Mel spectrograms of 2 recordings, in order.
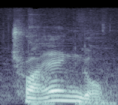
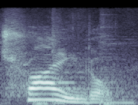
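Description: First: The stress is on the second syllable. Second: The stress is on the first syllable. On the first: The speaker calls it wrong. "而唔係triangle" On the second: The speaker calls it right. "三角形就應該讀做triangle"

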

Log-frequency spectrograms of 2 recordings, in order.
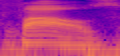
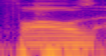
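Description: First: The vowel sounds like an a. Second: The vowel sounds like an o or u. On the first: The speaker calls it right. "It's an A, not a O or U" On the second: The speaker calls it wrong. "Why do you keep saying Falz?"

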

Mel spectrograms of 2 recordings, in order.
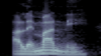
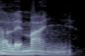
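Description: First: The name ends with a clear 'ee' vowel. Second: The name ends without a clear 'ee' vowel. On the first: The speaker calls it wrong. "Decirlo como una I porque es una I" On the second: The speaker calls it right. "pero es Alemany"

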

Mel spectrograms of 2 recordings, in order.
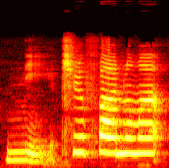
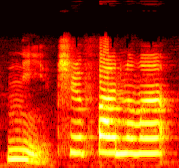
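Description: Both takes have the same delivery.

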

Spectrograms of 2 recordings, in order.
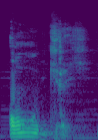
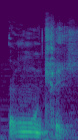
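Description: No difference in how they are said.

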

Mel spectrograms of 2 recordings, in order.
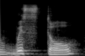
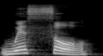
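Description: First: The t sound is clearly pronounced. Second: The t sound is silent. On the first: The speaker calls it wrong. "We don't say whistle" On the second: The speaker calls it right. "That T is kind of silent"

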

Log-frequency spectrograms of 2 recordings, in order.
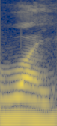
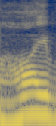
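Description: First: The word begins with a w sound. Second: The word begins with an h sound. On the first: The speaker calls it right. "এগুলোর উচ্চারণ হবে হচ্ছে ওয়াইয়ের মতো" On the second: The speaker calls it wrong. "আসলে হ বলা যাবে না"

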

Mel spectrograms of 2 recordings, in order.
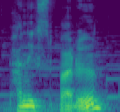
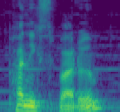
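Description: No difference in how they are said.

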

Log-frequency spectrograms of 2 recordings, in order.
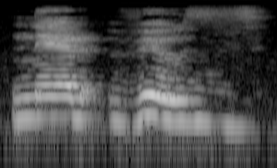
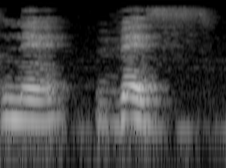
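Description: First: The middle consonant is a buzzing Z sound. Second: The middle consonant is a hissing S sound. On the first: The speaker calls it right. "S automatically gives us the sound Z. And that's why we have nerveuse" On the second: The speaker calls it wrong. "And not nervous. Instead of sound, we have Z sound"

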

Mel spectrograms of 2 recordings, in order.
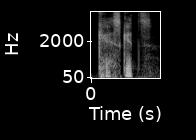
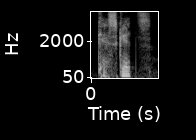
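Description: Both takes have the same delivery.

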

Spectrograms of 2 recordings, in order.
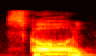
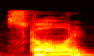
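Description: First: The word is pronounced the Norwegian-Swedish way. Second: The same.

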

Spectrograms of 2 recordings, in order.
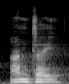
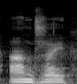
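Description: No difference in how they are said.

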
